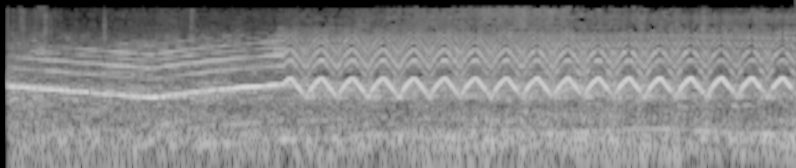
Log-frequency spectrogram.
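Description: A siren wails nearby, changing from a slow wail to a fast yelp.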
